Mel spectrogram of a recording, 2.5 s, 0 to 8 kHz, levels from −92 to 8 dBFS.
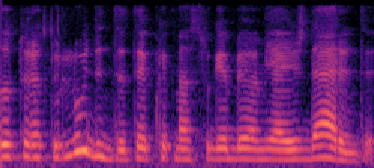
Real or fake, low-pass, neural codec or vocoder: real; 7.2 kHz; none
